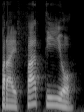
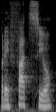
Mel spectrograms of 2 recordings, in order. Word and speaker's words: praefatio: Y luego, en pronunciación clásica, TI más otra vocal se pronuncia TI más otra vocal. Por ejemplo, praefatio. Nada de prefacio ni nada de eso.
